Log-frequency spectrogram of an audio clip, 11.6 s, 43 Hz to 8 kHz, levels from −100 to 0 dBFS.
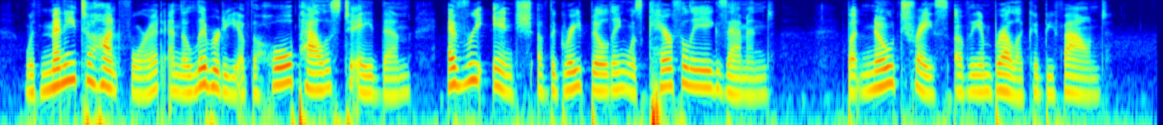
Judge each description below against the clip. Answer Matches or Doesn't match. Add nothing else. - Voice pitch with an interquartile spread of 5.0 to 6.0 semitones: Doesn't match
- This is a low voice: Doesn't match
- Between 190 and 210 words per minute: Doesn't match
